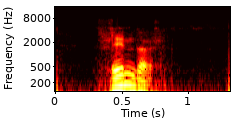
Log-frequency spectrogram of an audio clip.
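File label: "vlinder", Dutch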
